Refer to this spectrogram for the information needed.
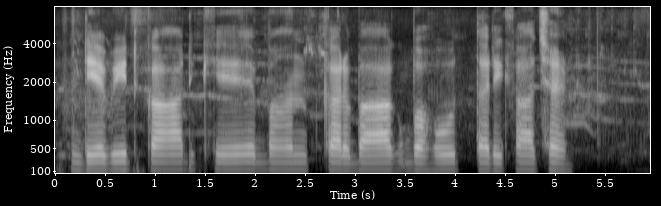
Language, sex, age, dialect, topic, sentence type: Maithili, male, 18-24, Bajjika, banking, statement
